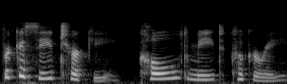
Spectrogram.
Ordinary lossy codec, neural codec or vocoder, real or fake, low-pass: Opus, 64 kbps; none; real; 7.2 kHz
